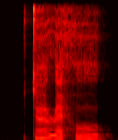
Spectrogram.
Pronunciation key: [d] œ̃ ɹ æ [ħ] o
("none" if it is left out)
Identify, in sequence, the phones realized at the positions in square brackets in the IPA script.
t, h

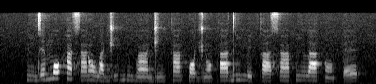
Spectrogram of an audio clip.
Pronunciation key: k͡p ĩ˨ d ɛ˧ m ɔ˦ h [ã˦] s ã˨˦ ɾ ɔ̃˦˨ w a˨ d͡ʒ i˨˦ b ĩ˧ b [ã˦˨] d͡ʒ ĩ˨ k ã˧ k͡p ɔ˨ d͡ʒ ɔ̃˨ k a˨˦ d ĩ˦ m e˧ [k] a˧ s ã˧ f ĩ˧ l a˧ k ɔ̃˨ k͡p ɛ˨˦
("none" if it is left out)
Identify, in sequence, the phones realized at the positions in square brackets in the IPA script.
ã˦˨, ã˨, k

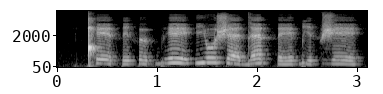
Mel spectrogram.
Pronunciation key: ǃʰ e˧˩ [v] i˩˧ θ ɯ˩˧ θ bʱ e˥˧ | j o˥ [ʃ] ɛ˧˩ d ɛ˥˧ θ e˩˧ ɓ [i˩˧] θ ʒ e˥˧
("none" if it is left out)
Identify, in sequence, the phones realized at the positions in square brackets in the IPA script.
θ, ʃ, i˩˧

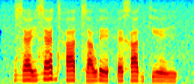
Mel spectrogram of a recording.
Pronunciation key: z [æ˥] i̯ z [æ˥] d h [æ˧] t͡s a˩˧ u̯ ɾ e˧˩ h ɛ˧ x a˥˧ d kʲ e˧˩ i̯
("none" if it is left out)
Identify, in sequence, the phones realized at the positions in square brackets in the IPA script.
æ˧, æ˥, a˧

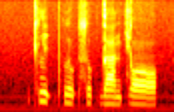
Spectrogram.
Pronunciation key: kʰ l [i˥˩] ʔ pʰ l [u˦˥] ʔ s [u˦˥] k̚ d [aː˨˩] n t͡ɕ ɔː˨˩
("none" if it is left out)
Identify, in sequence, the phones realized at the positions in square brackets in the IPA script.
i˥˩, u˨˩, u˨˩, aː˩˦

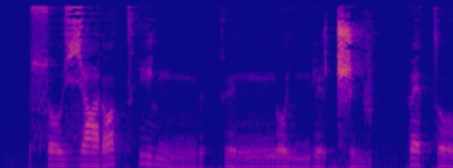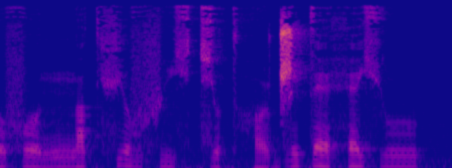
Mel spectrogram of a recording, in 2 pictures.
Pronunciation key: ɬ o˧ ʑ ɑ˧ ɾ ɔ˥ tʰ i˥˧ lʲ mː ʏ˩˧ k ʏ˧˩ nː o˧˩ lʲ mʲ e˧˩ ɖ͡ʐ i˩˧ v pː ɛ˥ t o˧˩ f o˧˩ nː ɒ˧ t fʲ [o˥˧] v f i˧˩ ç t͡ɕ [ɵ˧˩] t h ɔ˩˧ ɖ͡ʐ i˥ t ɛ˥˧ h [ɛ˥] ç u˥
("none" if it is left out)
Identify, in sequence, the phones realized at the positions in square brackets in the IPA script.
o˥˧, o˧˩, ɛ˥

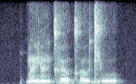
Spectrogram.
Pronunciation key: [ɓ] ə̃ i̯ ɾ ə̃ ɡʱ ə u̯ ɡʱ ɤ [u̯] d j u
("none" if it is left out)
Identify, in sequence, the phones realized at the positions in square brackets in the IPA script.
ɓ, u̯

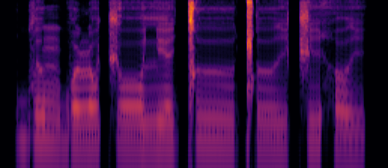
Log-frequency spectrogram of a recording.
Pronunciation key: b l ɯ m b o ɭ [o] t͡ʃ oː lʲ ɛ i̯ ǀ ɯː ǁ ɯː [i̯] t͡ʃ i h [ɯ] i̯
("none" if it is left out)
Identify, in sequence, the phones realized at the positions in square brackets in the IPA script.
o, i̯, ɤ

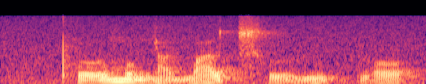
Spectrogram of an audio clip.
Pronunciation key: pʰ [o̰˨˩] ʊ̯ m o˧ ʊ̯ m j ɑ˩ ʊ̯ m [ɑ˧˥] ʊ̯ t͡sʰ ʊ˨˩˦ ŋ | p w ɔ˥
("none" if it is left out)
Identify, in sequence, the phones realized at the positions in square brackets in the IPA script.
o˧˥, ɑ˧˥

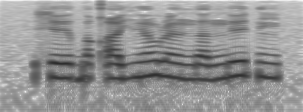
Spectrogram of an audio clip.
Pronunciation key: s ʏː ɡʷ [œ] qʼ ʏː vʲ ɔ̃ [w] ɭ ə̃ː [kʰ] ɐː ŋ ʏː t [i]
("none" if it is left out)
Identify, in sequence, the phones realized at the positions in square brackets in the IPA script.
œ, w, ŋ, ĩ

